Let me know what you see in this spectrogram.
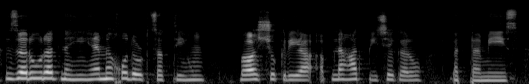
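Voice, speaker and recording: A hot-headed young woman with a loud, scolding tongue, forever bragging and bossing people around, as a woman storyteller puts her on. Sharp-edged and quick to snap in an audio storybook. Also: mid-range voice, little pitch movement, natural voice. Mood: furious. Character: feisty bossy young woman, quick-tempered.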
